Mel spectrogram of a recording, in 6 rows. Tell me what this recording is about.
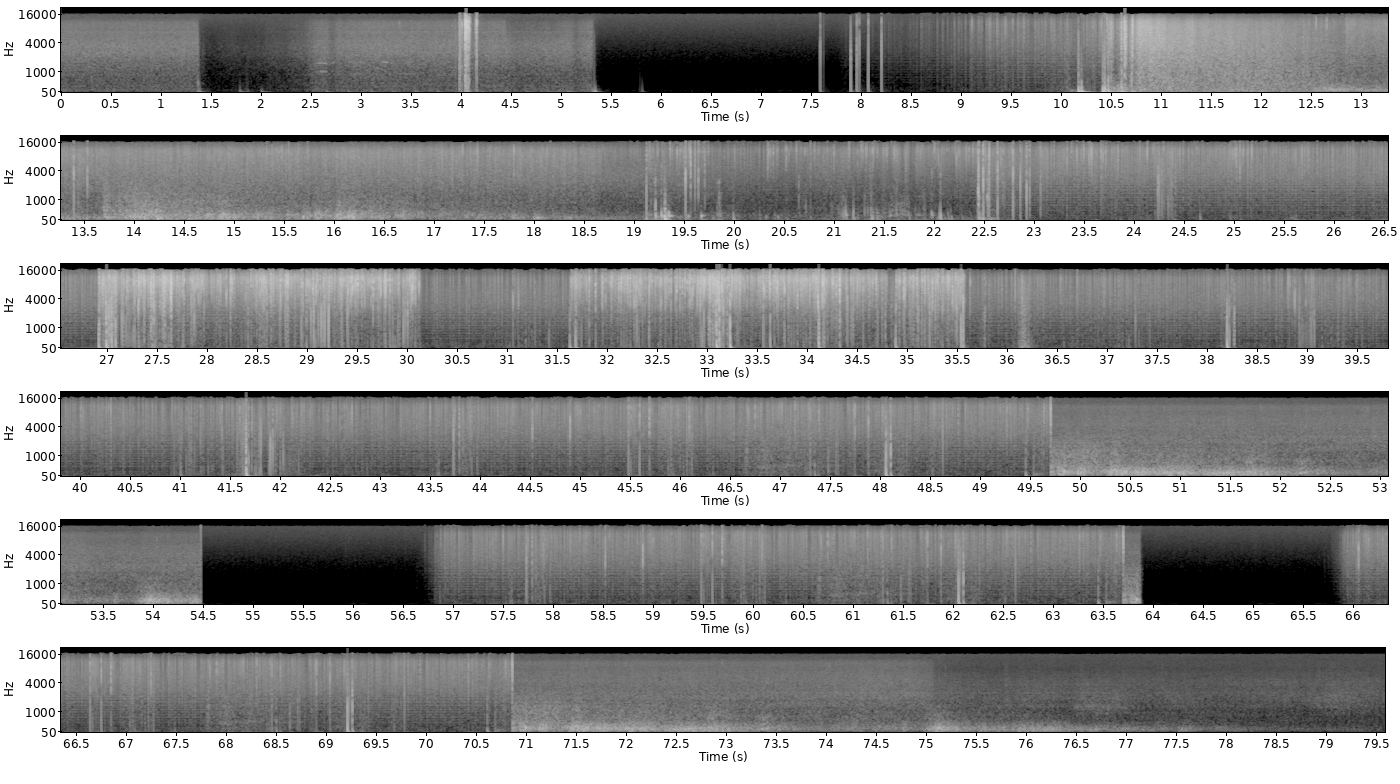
Thunder - bad microphone
Bad microphone connection - pops - buzzes and generally loud noise. This is more a bad microphone connection than a recording of thunder. Its what happens when you are in the right place at the right time, but your equipment refuses to cooperate.
1:19 - Recorded Spring of 1989 - Danbury CT - EV635 to Tascam Portastudio.
buzz, effect, field-recording, noise, soundeffect, thunder, thunderstorm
